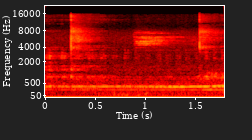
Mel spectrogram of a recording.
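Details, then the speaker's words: Electric fan, plugged in, hums but won't start, turning only when spun by hand; the capacitor is judged fine. Steady low mains hum, blades never picking up speed: the motor stalls on a worn, sloppy shaft bushing. "Okay, meron po ditong isang electric fan na ating gagawin at ang concerned ng may-ari ay ano po ayaw daw pong umandar at naugong lamang po."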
